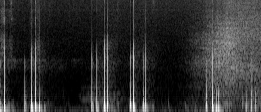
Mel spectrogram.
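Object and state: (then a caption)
Rubber sheet. A round, flat black rubber sheet held close up is tapped with long nails and fingertips of both hands. The taps land as short, dull, low thuds in quick bursts of several, separated by brief pauses. The last bursts carry a soft, brighter hiss.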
